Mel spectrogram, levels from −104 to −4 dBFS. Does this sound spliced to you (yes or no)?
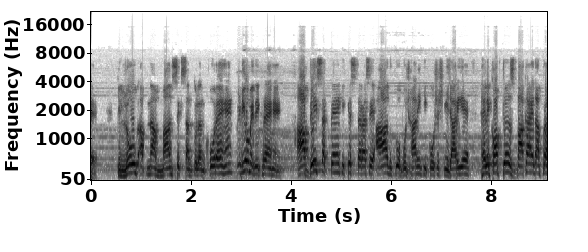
yes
